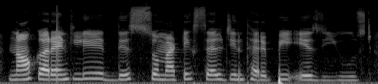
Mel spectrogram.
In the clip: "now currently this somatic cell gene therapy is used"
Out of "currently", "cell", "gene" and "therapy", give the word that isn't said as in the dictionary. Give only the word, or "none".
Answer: therapy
